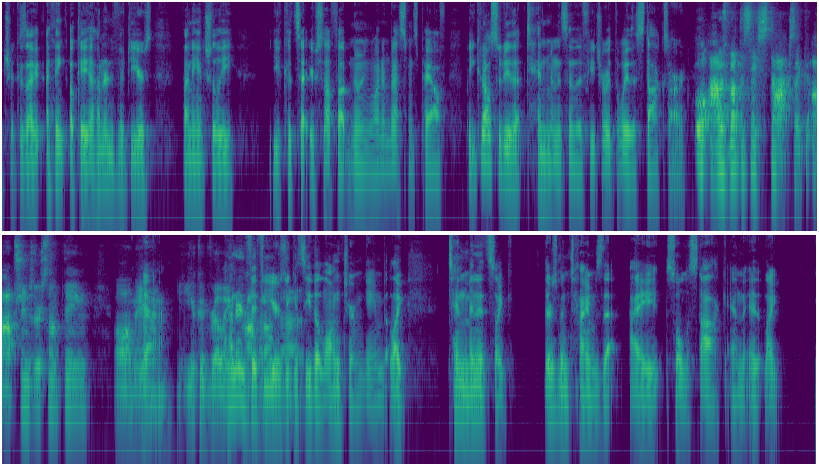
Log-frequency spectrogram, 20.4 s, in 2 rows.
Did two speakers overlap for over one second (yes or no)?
yes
